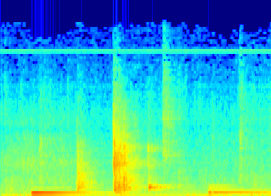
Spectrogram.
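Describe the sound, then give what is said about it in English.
A door swings open into an empty studio with a thin, steady squeak that holds for a moment. A few dull clunks and knocks follow, with a second, fainter squeal near the end. “opens the door and slowly moves inside.”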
